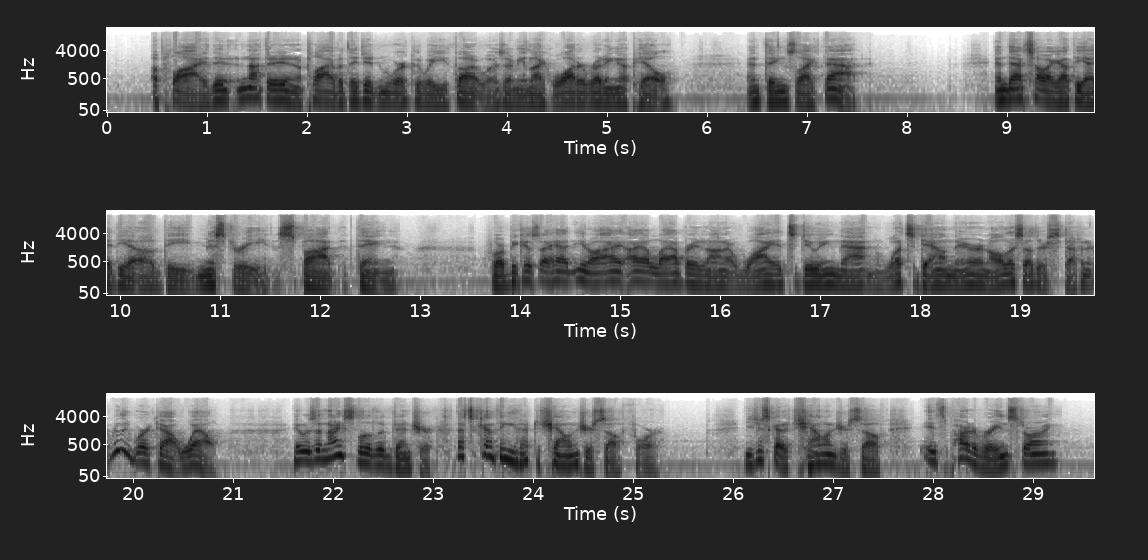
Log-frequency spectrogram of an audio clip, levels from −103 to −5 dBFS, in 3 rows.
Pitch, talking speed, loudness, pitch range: 110 Hz, 195 wpm, -20 LUFS, 90-125 Hz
